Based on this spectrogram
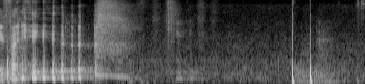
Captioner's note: laughing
